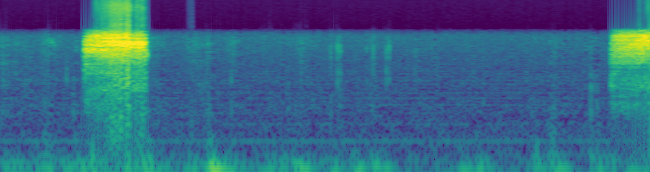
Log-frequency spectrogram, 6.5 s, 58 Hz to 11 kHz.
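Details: Two loud, coarse hissing screeches about five seconds apart from a young barn owl visiting its parents' food store at Théding, France, 10 July 2021, with soft rustling between.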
